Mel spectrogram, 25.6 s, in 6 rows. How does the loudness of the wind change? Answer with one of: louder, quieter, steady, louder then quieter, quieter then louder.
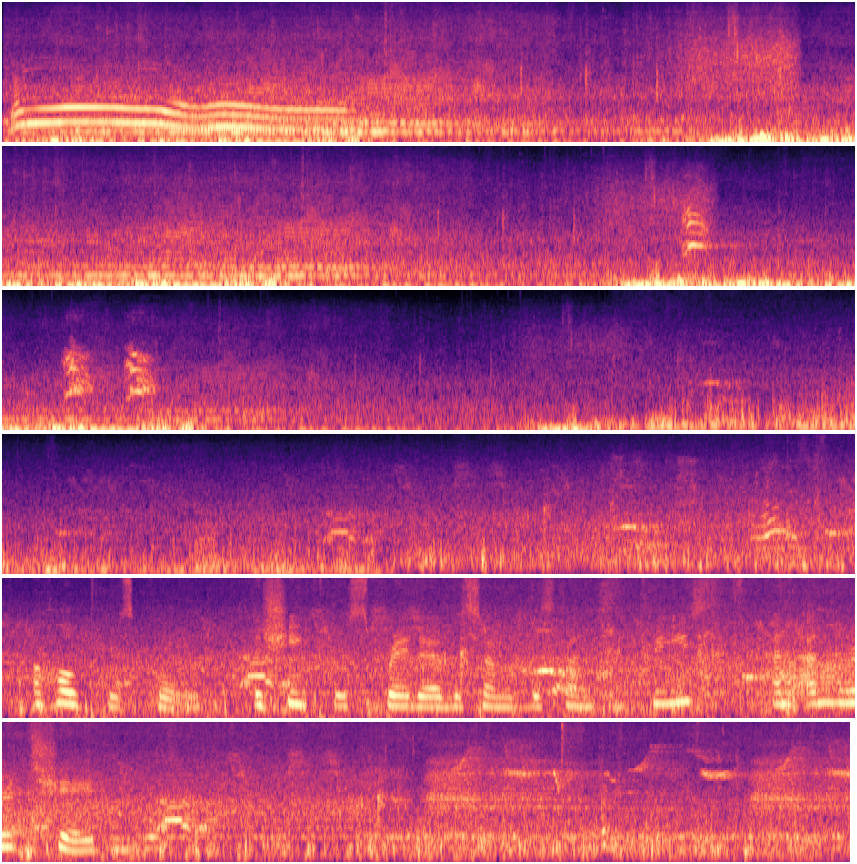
louder.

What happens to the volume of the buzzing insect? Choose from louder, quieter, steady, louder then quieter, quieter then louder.
quieter then louder.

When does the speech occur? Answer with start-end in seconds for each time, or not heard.
17.2-22.1.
